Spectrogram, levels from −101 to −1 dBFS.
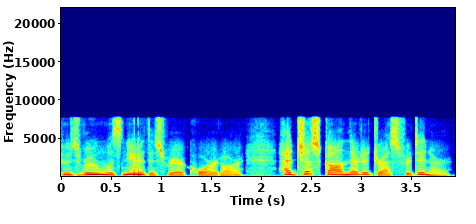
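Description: At 0.74 to 0.80 s the speech has chunks out of order: a 20 ms slice of audio arrived late and plays two chunks after where it belongs, so the three slices in that span come out shuffled. Nothing goes missing, but the sound briefly jumbles across the three hard joins. On a waveform, the joins show as abrupt steps where the wave doesn't line up. On a spectrogram, they are thin vertical broadband lines within that 60 ms span, with formant tracks jumping discontinuously between them. The wideband telephone coding underneath leaves the spectrogram empty above about 7.7 kHz, with a faint hiss in the upper band, and the 48 kbit/s rate leaves the lower band a little noisier.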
